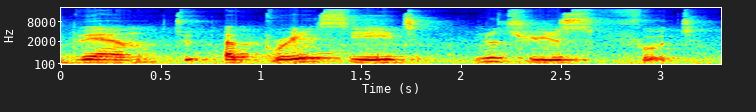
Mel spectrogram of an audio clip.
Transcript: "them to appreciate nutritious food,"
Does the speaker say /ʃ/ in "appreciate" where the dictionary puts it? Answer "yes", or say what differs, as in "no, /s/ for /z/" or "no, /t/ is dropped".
no, /s/ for /ʃ/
